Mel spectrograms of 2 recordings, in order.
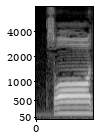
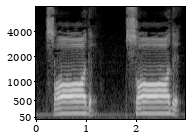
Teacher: So, the heavy sound, not the a, but o. In the back of the mouth, you're gonna hear that sound. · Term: heavy letters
